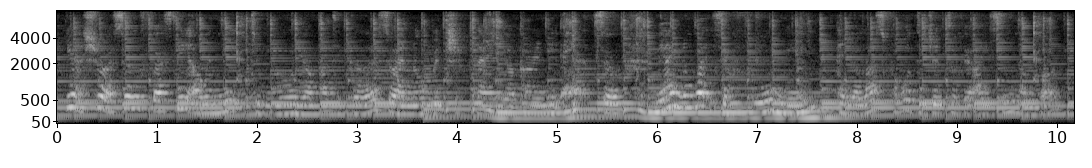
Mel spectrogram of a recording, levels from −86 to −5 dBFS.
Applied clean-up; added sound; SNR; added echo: none; Acoustic guitar; 1 dB; reverberation time 0.3 s.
